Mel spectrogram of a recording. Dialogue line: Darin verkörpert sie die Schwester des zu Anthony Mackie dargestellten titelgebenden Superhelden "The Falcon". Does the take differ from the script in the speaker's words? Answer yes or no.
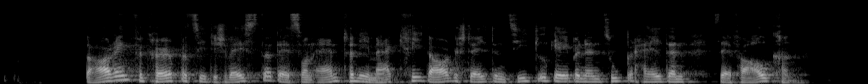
yes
